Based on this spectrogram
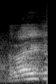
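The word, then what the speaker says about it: right: हैं साइलेंट रहता है जी एच के आगे टी हो तो जी एच साइलेंट रहता है जैसे जैसे आर आई एच टी रा राइट माने राइट माने सही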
